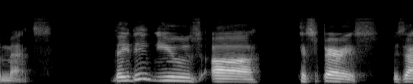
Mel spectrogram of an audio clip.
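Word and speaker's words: Casparius: series against the Mets they didn't use uh casparus is that how you pronounce his name uh uh yeah Ben casparus the Connecticut kid who pitched well in the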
